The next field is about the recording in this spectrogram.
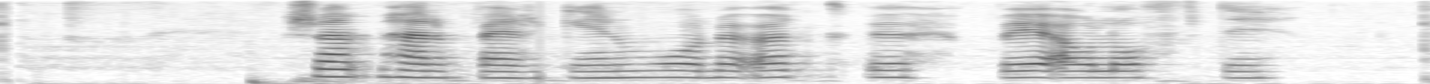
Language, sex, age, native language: Icelandic, male, 11, Icelandic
